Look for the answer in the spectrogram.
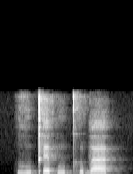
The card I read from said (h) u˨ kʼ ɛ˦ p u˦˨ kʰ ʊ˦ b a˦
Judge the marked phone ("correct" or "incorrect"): incorrect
